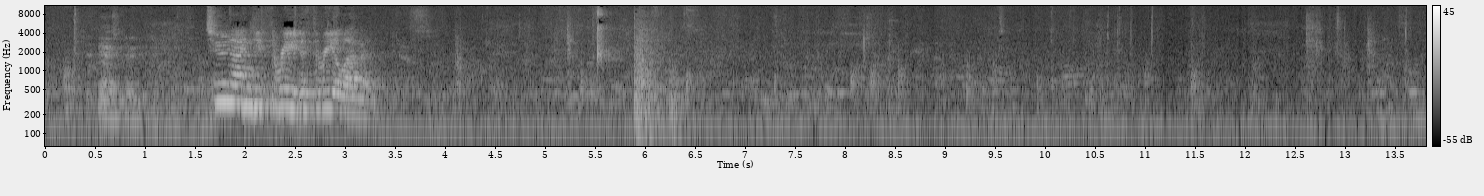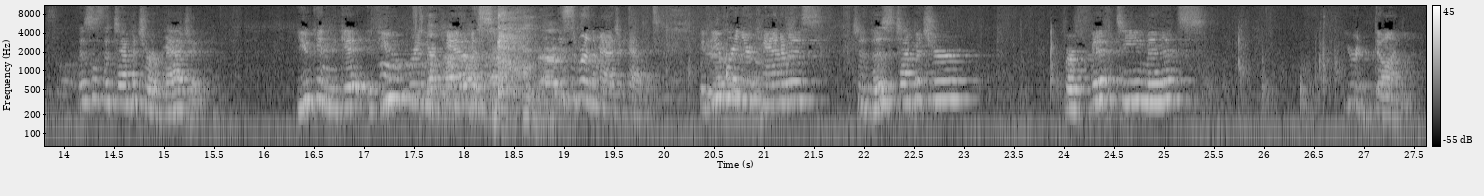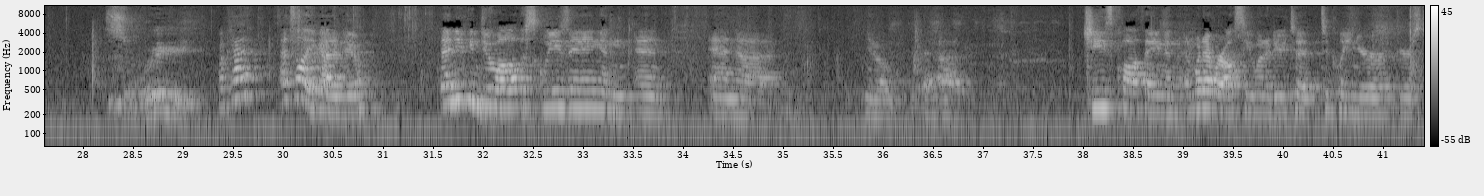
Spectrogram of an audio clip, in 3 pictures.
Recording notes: audio from the Helena Montana Medical Growers Assocation Cannabis Symposium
